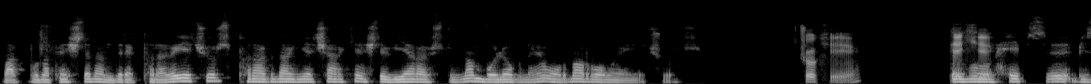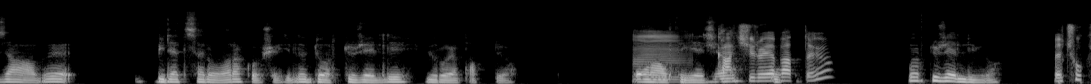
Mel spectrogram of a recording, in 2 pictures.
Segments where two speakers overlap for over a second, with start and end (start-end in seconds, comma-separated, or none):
17.2-18.9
